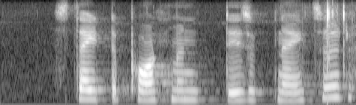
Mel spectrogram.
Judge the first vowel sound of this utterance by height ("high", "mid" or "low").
mid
